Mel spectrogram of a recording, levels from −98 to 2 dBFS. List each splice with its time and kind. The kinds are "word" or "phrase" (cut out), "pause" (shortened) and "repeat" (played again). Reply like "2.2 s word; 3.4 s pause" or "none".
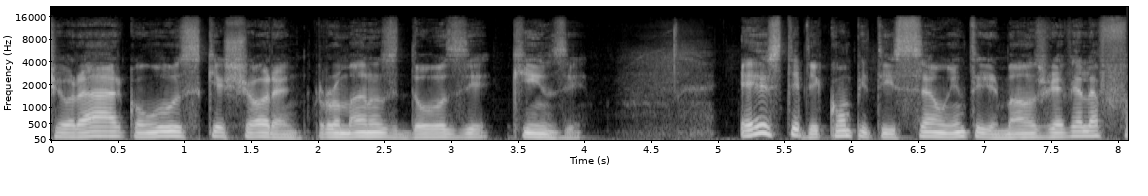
1.9 s pause; 3.4 s word; 5.6 s word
